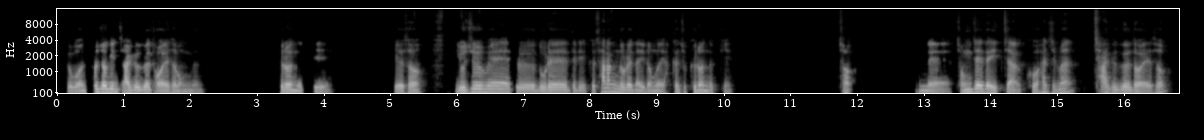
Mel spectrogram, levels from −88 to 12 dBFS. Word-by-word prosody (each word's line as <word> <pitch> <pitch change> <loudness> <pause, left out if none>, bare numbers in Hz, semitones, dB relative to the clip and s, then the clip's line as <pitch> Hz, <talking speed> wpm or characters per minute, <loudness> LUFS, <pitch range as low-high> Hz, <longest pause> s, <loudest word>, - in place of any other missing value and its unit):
그 - - -1
원초적인 130 +8 +4
자극을 115 +1 +3
더해서 100 +2 +1
먹는 80 -3 -8 1.1
그런 115 -2 +4
느낌. 75 -5 -6 0.9
그래서 105 -1 -1 0.5
요즘에 130 +3 +3
그 105 -3 0
노래들이 110 -1 0
그 - - -5
사랑 155 -2 0
노래나 110 -4 +1
이런 90 0 -3
거에 100 - -2
약간 105 -2 -8
좀 100 - -13
그런 105 -2 0
느낌. 80 - -13 1.6
저 - - -5 1.0
네 95 -4 -3
정제돼 130 +4 +4
있지 105 - -4
않고 110 +5 -2
하지만 135 +2 -5 0.3
자극을 115 +3 -1
더해서 95 - -2
110 Hz, 225 characters per minute, -22 LUFS, 100-125 Hz, 1.6 s, 원초적인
